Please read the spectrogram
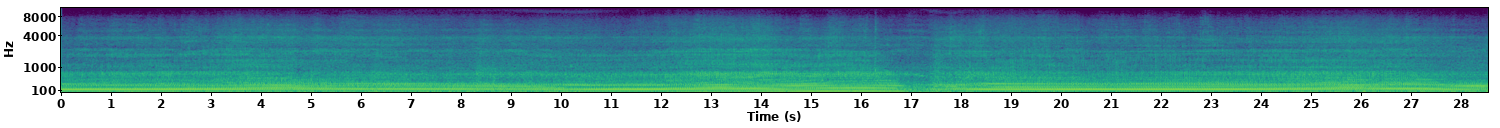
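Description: Semi truck's diesel engine running steadily on the road. Its sound briefly drops away about two-thirds of the way through, then picks up again.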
